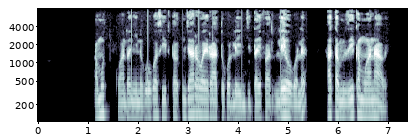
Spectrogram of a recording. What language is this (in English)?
Kalenjin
